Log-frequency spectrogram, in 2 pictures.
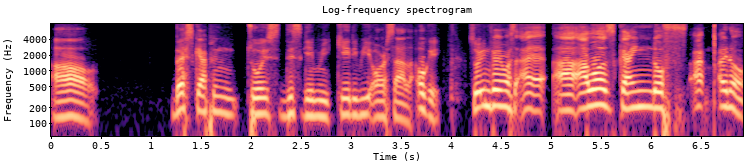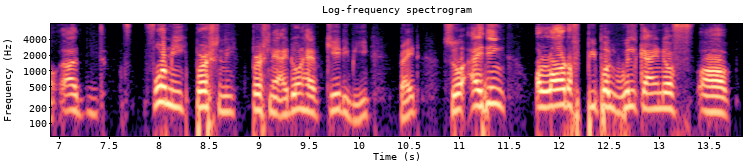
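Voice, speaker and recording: A young Nepali man with a somewhat high, slightly mellow voice hosts a casual fantasy football live-stream Q&A, recorded dry. He often restarts sentences and tacks on tag questions.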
